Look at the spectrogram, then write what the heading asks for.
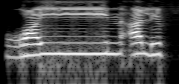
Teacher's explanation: गन को हमेशा मोटा पढ़ा जाता है और गले के पहले हिस्से से पढ़ा जाता है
